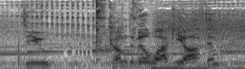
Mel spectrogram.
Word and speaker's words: Milwaukee: Do you come to Milwaukee often? Actually, it's pronounced milwauke for the good land.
